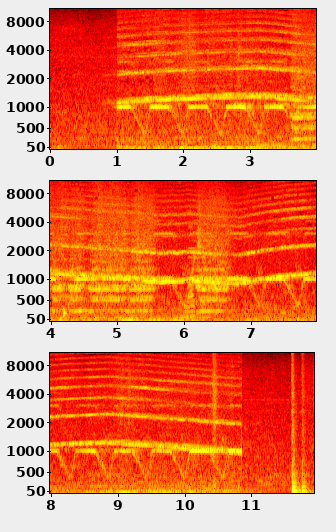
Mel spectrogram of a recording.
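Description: A fire engine siren wails up and down.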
